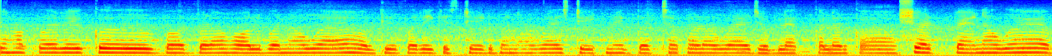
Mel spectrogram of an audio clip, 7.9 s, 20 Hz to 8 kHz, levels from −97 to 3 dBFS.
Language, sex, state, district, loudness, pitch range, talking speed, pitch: Hindi, female, Bihar, Jahanabad, -15 LUFS, 205-215 Hz, 245 wpm, 210 Hz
